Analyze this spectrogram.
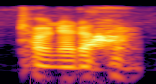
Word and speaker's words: Turtonator: I just realized recently that it's called Turtonator, not Turtonator, but anyway.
